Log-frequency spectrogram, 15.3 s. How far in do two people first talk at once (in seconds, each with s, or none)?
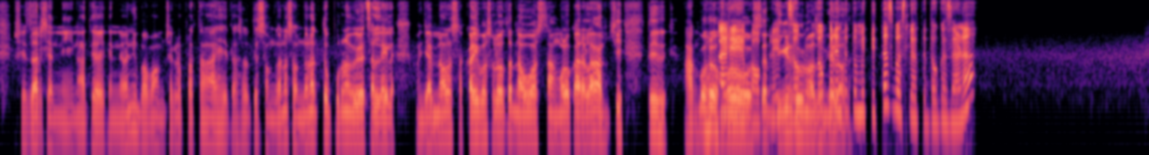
9.6 s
